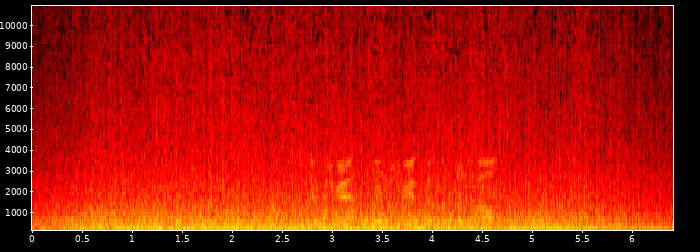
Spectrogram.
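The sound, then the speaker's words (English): A Long March 2F rocket ignites and lifts off at night carrying a crewed spacecraft, a loud continuous roar that swells in at the start, holds steady and eases slightly at the end. “Then the Long March 2F rocket ignites beneath Shenzhou 23 and lift off.”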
